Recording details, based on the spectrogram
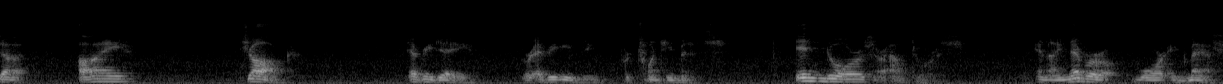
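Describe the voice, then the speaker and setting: A man's voice: on the low side, a little mellow, a little hiss or hum. An older man hosting a monologue show, rambling with emphatic, wry asides while losing his voice. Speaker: show host. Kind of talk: monologue commentary. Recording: dull echoey room recording.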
